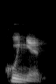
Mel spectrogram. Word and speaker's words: Cunha: Yeah, it's Cunha. Cunha. Cunha. Yes, Koo, bullet point, EEN, bullet point, YAH. But it's spelled CUNHA, which I never would have got.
